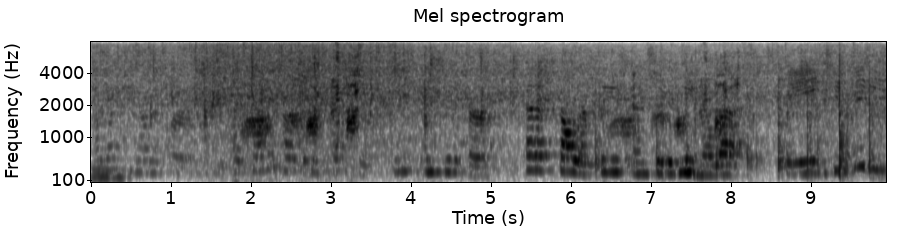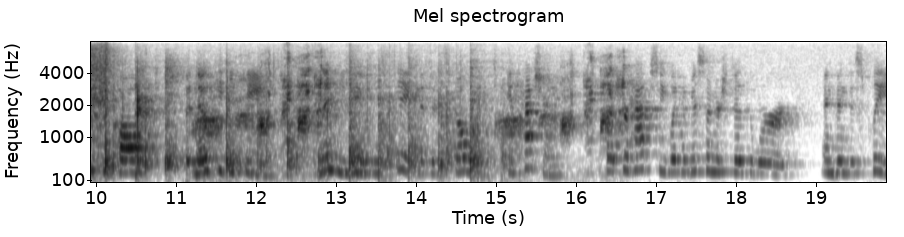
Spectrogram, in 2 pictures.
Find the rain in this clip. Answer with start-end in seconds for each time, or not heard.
0.0-10.2.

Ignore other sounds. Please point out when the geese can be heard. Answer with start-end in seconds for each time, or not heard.
1.8-3.4, 6.3-8.2, 11.1-12.9, 14.8-16.8.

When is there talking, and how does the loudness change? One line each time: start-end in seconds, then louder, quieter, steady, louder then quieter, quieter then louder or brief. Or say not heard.
0.0-19.8 louder then quieter.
